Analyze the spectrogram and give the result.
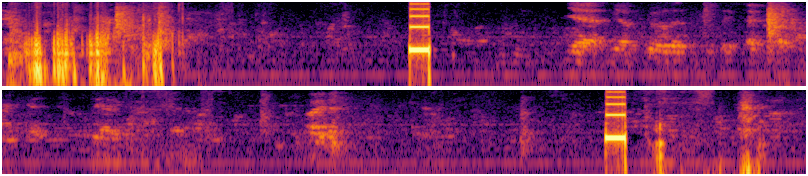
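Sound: telephone dialing tones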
